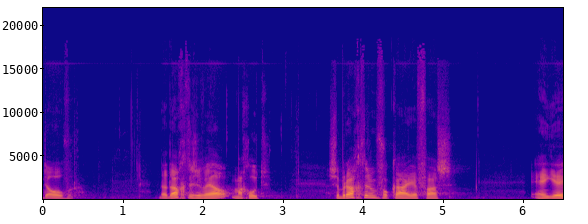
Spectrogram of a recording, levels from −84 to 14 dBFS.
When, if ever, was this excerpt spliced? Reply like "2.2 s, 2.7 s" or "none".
3.5 s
